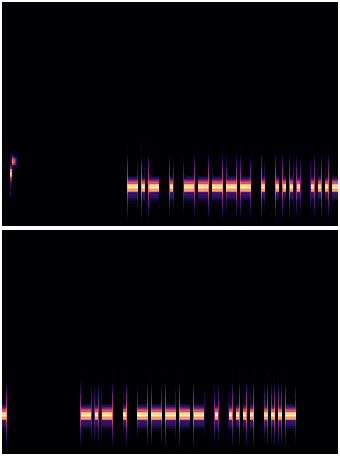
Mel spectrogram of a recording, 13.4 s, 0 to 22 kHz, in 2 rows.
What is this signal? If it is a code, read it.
Morse code, heard as a keyed tone, about 17 wpm, 700 Hz. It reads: KE0EHV KE0EHV
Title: USA Call Signs - 6 Characters - Repeated 2x - 17wpm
